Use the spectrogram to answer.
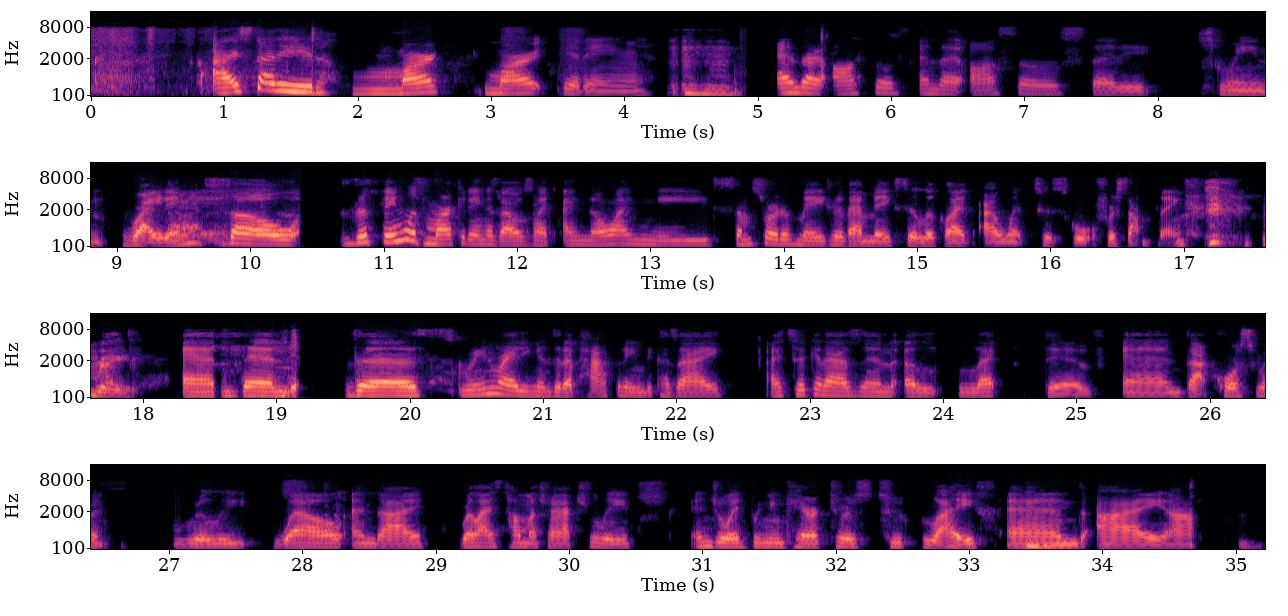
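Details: Stuttering in an adult woman writer who says she has a stutter that listeners may hear and that it was more severe in the past; part-word and word repetitions.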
